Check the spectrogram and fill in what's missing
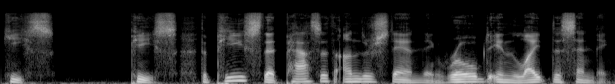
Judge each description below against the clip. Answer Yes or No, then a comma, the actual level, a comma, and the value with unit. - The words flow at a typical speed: No, slow, 100 wpm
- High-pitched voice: No, low, 110 Hz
